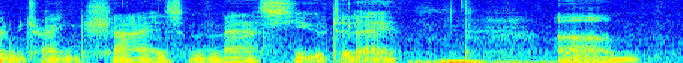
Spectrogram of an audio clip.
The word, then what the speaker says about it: Masyu: to be trying Shai's massu today um it's my first time saying that correctly I looked up how to pronounce it I've been saying it uh myu this whole time which is incredibly wrong but okay here are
